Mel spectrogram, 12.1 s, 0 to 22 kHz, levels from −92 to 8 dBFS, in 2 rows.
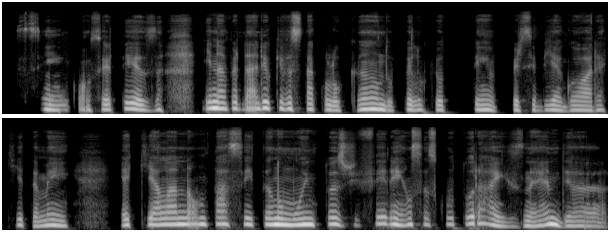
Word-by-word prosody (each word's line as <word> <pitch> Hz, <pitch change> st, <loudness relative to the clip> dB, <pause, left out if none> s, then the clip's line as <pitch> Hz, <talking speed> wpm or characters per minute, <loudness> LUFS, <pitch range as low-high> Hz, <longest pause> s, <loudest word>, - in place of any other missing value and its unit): Sim, 165 Hz, -3 st, -5 dB
com 165 Hz, -, -10 dB
certeza 175 Hz, -2 st, -2 dB, 0.4 s
e 220 Hz, -, +1 dB
na 215 Hz, -2 st, +9 dB
verdade, 210 Hz, +1 st, 0 dB
o 225 Hz, -, +3 dB
que 215 Hz, +1 st, -5 dB
você 200 Hz, -1 st, -2 dB
tá 190 Hz, -1 st, -4 dB
colocando, 175 Hz, +1 st, 0 dB
pelo 170 Hz, +1 st, -5 dB
que 165 Hz, -, -12 dB
eu 160 Hz, -, -4 dB, 0.3 s
tenho 170 Hz, -4 st, -2 dB
percebi 160 Hz, +1 st, -7 dB
agora 155 Hz, +1 st, -6 dB
aqui 200 Hz, +6 st, -9 dB
também, 170 Hz, +1 st, -2 dB, 0.5 s
é 195 Hz, -, -1 dB
que 210 Hz, +2 st, -6 dB
ela 210 Hz, +2 st, +3 dB
não 225 Hz, 0 st, +4 dB
tá 230 Hz, +2 st, -3 dB
aceitando 215 Hz, 0 st, +4 dB
muito 215 Hz, +3 st, +5 dB
as 215 Hz, -6 st, +1 dB
diferenças 210 Hz, +1 st, -3 dB
culturais, 215 Hz, -, -4 dB
né, 175 Hz, +5 st, 0 dB
da 160 Hz, -, +1 dB
190 Hz, 155 wpm, -21 LUFS, 165-215 Hz, 0.5 s, na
